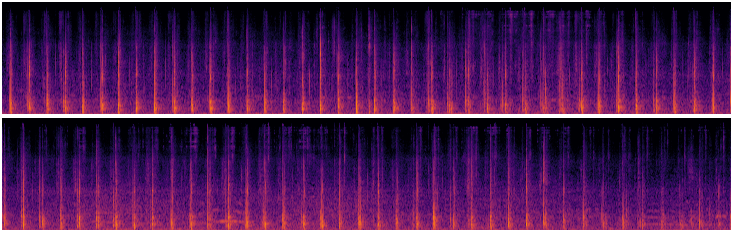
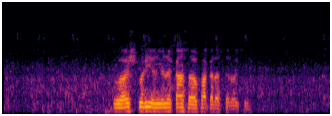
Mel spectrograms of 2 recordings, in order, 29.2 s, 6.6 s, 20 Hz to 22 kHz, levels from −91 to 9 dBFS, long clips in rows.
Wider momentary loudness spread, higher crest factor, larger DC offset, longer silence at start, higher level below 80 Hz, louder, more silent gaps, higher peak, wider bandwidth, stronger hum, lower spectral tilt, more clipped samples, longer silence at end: second, 10 LU vs 16 LU; first, 30 dB vs 18 dB; neither; second, 0 s vs 2.25 s; first, -46 dBFS vs -66 dBFS; second, -32 LUFS vs -16 LUFS; neither; about the same, 0 dBFS vs -2 dBFS; first, 18 kHz vs 4.1 kHz; neither; second, -6 dB/octave vs -9 dB/octave; neither; second, 0 s vs 1.65 s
